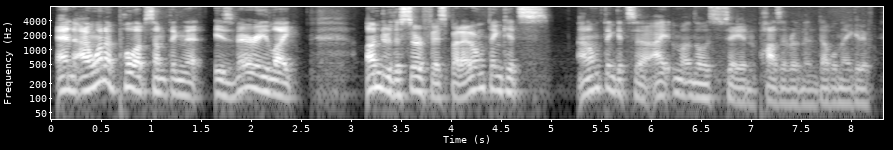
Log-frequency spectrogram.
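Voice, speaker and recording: A man's voice: medium pitch, expressive, fast talker, bright, forceful tone, breathy edge. A man co-hosting a reaction show, talking casually and emphatically, working through his points with digressions. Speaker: co-host of an anime reaction show. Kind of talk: casual discussion.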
